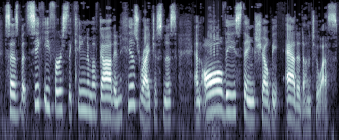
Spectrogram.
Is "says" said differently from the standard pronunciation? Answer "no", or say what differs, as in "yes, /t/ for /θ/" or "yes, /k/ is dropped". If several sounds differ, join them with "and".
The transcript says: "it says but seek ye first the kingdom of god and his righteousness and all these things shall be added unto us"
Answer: no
